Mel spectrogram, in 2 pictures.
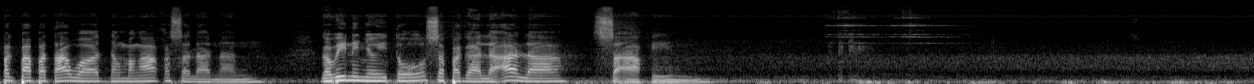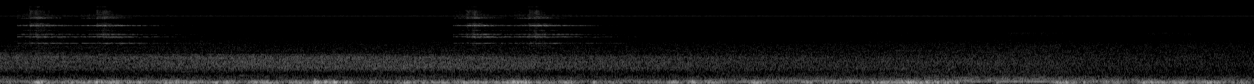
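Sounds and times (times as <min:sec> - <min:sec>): low steady rumble: 0:00.0 - 0:25.0
altar bells ringing: 0:08.2 - 0:10.4, 0:12.6 - 0:15.0, 0:17.0 - 0:19.2.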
